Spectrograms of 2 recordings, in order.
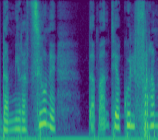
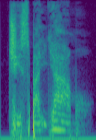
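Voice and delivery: whispered aside; 4 semitones lower, 3 dB quieter, slower than usual. Acted. Porbus cautious aside.

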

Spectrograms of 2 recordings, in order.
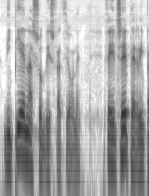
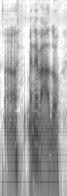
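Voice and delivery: choked voice. Acted. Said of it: "con voce strozzata".

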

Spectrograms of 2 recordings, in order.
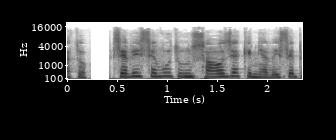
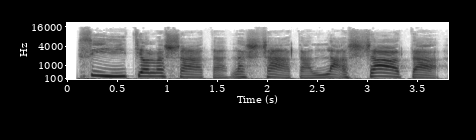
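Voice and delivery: raised voice, last word drawn out slowly; crying out; 4 semitones higher, 5 dB louder, slower than usual. A narrator's reading. Man tells Marta he left her, crying out emphatically. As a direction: cry it out, hammering each repeat. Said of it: "gridò".

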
